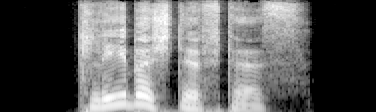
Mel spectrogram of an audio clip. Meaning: genitive singular of Klebestift
- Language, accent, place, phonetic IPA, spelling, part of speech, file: German, Germany, Berlin, [ˈkleːbəˌʃtɪftəs], Klebestiftes, noun, De-Klebestiftes.ogg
